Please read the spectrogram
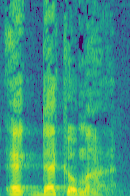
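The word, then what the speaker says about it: ekdekomai (ἐκδέχομαι): And the word means, the pronunciation of it in the Greek is ekdekomai, and the meaning is to await eagerly.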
